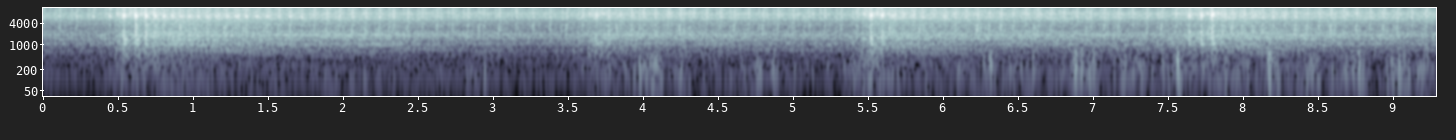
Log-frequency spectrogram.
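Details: Opel C18NZ engine, compression 5, 5, 11.7 and 13.5: rough idle with sharp, uneven knocks. Head gasket blown between cylinders 1 and 2.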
